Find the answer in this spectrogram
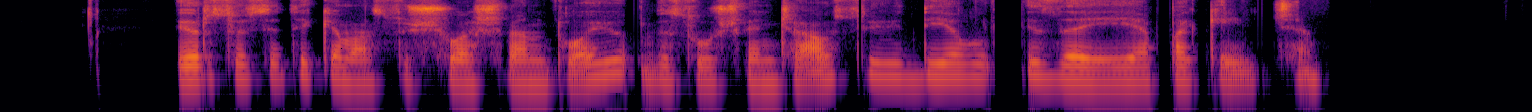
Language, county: Lithuanian, Klaipėda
